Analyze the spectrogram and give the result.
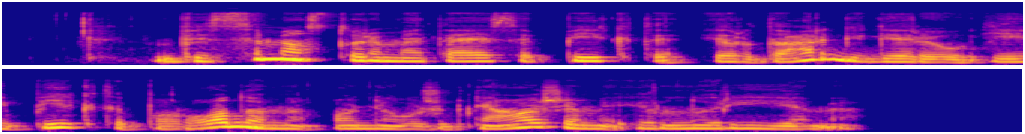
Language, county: Lithuanian, Utena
